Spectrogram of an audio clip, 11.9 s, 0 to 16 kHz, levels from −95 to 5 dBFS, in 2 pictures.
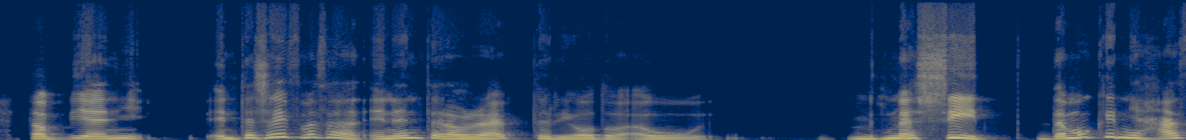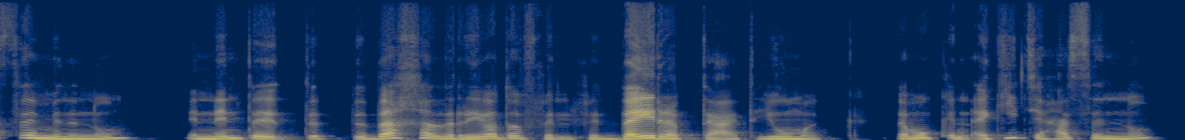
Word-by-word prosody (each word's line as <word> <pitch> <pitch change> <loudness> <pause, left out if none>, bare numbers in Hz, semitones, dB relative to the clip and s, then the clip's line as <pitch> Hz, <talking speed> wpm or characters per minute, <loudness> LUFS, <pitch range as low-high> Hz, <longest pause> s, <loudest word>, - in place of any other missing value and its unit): طَب 240 -3 0
يعني 240 -1 0 0.3
أنت 230 +5 +1
شايف 345 +4 -1
مثلًا 330 -6 -1
إن 225 +2 +1
أنت 280 +2 +1
لو 225 -5 +2
لعبت 205 +5 0
رياضة 190 -4 -1
أو 175 -2 -5 0.7
مت 210 -1 -2
اتمشّيت 250 - +3
ده 220 +6 0
ممكن 330 +3 +2
يحسّن 275 +3 +1
من 225 -4 +4
النوم، 210 +6 0 0.3
إن 200 +1 +2
أنت 235 +2 +1
ت 220 +1 -4
تدخّل 255 +7 +1
الرياضة 225 +6 0
في 200 -4 -8
ال 170 -1 -9
في 185 - -8
الدايرة 220 +5 +6
بتاعة 190 -3 -5
يومك، 200 -2 -2 0.2
ده - - +1
ممكن 250 0 0
أكيد 275 +9 -5
يحسّن 230 +1 -5
النوم؟ 225 +5 -1
230 Hz, 170 wpm, -26 LUFS, 200-260 Hz, 0.7 s, الدايرة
